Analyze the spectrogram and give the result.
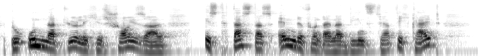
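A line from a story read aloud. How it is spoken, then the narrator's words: Called out. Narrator (German): rief ich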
